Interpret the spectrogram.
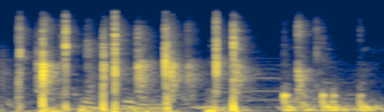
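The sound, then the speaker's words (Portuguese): A short burst of applause from a small group: sharp, irregular hand claps crackling unevenly for about two seconds, moderately loud, with no clear talking over it. “Nosso, Uma salva de palmas.”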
